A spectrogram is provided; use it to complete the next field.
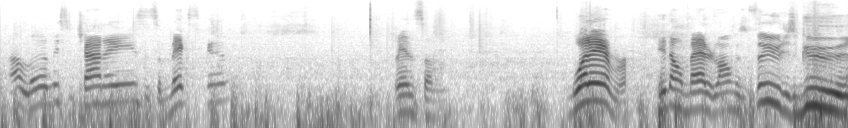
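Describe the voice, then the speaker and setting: With a Southern accent, a woman speaks at a moderate pace and a fairly high pitch, her intonation lively and her loudness swinging widely, with long, frequent pauses over noticeable background noise. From US South, Georgia. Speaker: vlogger's partner. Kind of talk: casual chat. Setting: outdoors.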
